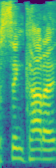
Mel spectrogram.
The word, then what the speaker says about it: Sin Cara: Uh, or Sin Cara is down in Mexico. Am I close? – Oh, this is perfect pronunciation.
